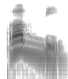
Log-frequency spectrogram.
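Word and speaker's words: ربِّ: Lalu pada kata Rabbi, tebalkan huruf Ra, ya, dan jangan dibaca dengan getar yang berlebihan. Ra. Rabbi. Lalu sempurnakan sifat syiddah pada huruf ba, jangan membacanya dengan sifat rakhawah. Ya, atau dia hamas, Rabbi, ya. Rabbi. Ra tebal dan ba ditipiskan. Lalu pada kata al-alamin, jangan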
